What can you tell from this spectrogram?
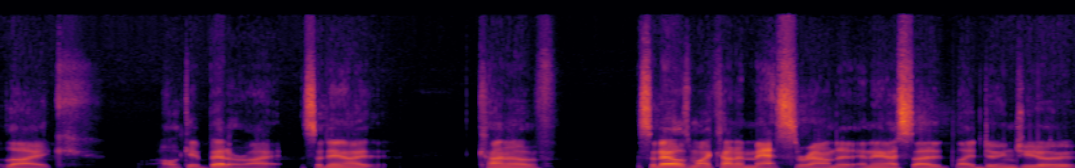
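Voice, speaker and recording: In a New Zealand accent, a man with a very deep, low pitch speaks at a moderate pace with fairly even intonation on a very clean recording with a silent background. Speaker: judo coach. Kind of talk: casual chat.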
